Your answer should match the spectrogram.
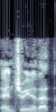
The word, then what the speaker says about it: Adrienne: but is it Andrina Roy or A-D-R-I-E-N-N-E? How would you say that? – Andrina, that's how I put it.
